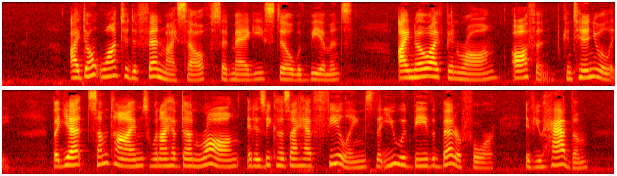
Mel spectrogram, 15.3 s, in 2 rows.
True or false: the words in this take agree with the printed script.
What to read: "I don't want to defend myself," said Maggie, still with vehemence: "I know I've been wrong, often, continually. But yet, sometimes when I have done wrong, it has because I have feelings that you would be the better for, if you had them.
true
